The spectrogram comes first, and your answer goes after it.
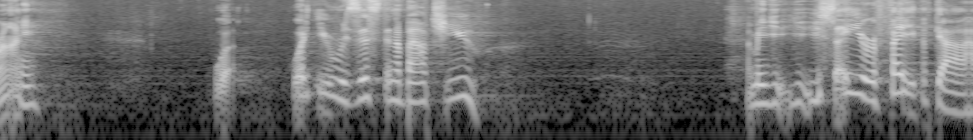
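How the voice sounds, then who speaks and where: A man uses a put-on character voice, squeaky and high in pitch, with lively intonation. He keeps a moderate pace but leaves long, frequent pauses. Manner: probing, questioning.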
